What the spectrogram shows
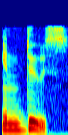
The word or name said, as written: induce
